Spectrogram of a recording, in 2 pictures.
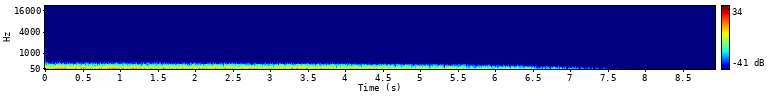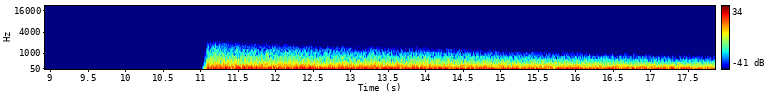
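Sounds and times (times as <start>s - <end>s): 
nuclear bomb atomic explosion: 11.1s - 17.7s.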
